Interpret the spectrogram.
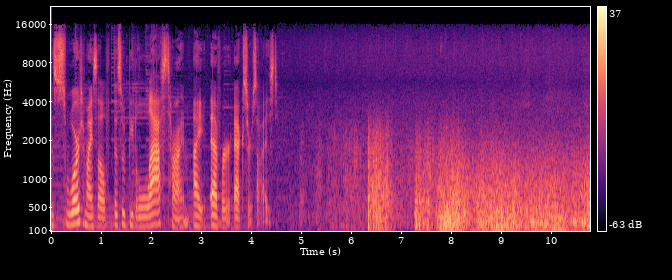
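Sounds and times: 
speech: 0.0s - 4.7s
steady hiss of rain on the continental divide: 0.0s - 10.7s
thunder of an approaching thunderstorm on the continental divide: 5.0s - 10.7s.

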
